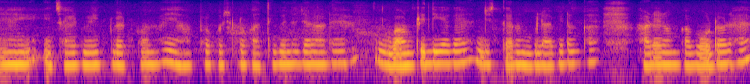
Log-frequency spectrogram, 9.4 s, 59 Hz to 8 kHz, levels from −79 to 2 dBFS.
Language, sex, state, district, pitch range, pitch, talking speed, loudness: Hindi, female, Bihar, Vaishali, 185-200 Hz, 190 Hz, 210 wpm, -19 LUFS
